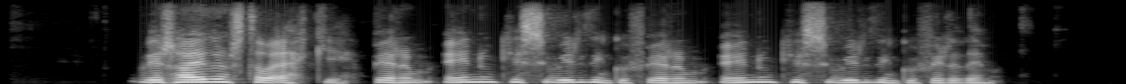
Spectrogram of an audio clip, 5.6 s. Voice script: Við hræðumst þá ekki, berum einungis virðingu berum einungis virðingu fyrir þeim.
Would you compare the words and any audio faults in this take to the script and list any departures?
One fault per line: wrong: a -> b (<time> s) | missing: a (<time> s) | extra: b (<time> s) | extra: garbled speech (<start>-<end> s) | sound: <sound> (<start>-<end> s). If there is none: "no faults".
no faults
